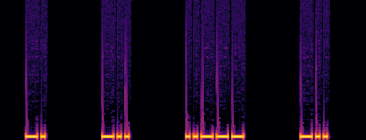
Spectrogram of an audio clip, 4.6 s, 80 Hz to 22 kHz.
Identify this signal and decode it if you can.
Morse code, heard as a keyed tone, about 25 wpm, spaced as for 10 wpm, 700 Hz. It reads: ND2D
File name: Lesson 16g - Letter c - Call Signs 25wpm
